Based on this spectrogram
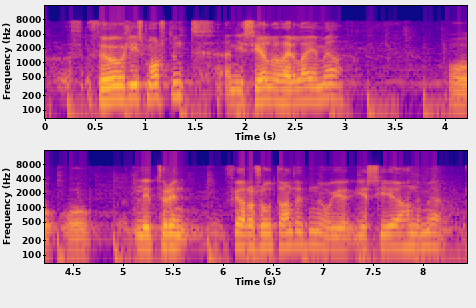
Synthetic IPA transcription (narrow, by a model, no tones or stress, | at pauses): θœːɣʏt̪liːsmawst̪ʏnt̪ɛ̰njɛsjɛalvɛθajɾlaːjɪmɛðan | ɔɣɔɣ | lɪːt̪ʏɾɪnfjaɾasuːt̪aant̪lɪt̪ɪnʏɔɣjɛjɛsjɛːɦanːɪmːɛð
